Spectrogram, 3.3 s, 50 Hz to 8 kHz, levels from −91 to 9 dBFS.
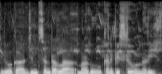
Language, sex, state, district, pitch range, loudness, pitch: Telugu, male, Telangana, Mahabubabad, 115-130 Hz, -15 LUFS, 125 Hz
